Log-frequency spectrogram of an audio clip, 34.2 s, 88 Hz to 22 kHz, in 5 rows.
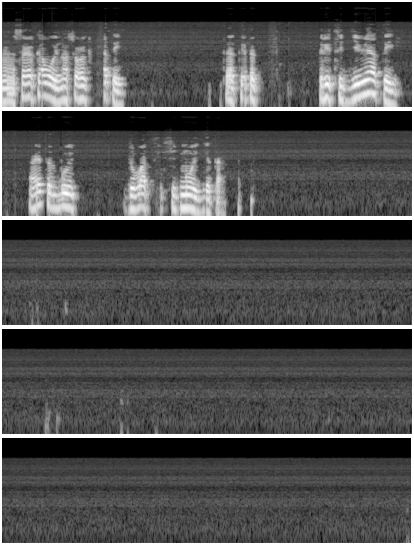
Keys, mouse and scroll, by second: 0.4 g, 2.6 click, 3.6 g, 7.1 click, 7.4 g, 10.3 click, 10.9 space, 21.3 space, 22.6 click, 23.2-34.1 drag.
